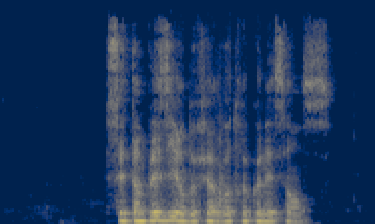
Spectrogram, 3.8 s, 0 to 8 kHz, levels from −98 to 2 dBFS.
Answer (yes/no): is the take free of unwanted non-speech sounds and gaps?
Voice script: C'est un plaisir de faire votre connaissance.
yes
